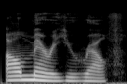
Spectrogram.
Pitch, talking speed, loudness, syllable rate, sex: 175 Hz, 190 wpm, -16 LUFS, 4.4 syllables/s, female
